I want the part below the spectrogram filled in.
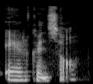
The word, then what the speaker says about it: Arkansas: Обратите внимание, Арканзас на английском читается как Arkansas.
